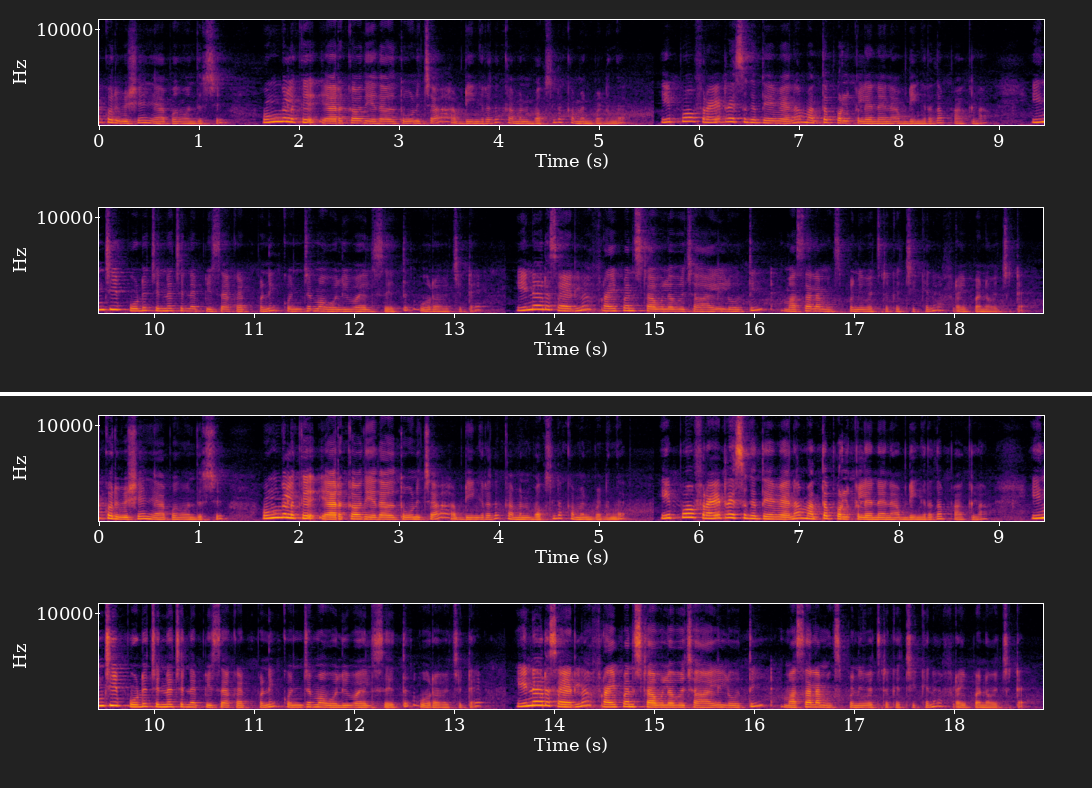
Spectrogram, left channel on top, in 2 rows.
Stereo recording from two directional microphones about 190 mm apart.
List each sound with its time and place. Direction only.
0.1 s speech: 45° right (ahead or behind)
